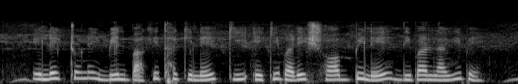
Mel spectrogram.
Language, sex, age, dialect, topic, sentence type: Bengali, female, <18, Rajbangshi, banking, question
